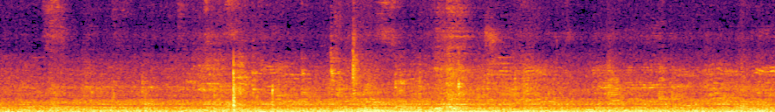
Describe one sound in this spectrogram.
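Metal tongs clink and scrape through noodles.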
